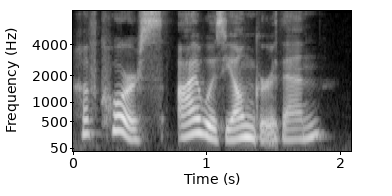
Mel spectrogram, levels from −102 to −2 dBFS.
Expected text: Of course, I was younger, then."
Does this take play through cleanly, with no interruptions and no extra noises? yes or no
yes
